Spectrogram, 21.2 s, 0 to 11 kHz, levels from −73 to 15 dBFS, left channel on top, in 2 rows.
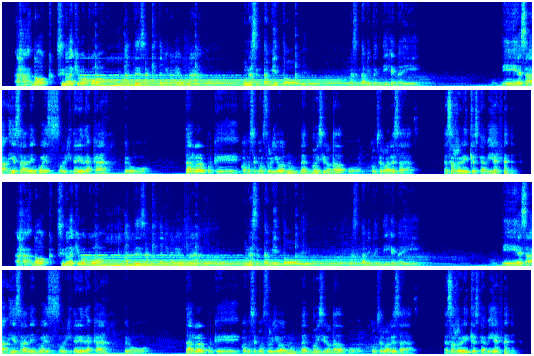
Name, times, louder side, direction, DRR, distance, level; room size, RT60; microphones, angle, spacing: voice 1, 0.2-2.0 2.4-4.1 4.8-6.0 6.9-8.3 10.0-13.5 14.3-18.8 19.4-20.7, equal, 35° left, 2 dB, 0.5 m, -23 dB
sound 1, 1.5-6.8, left 2 dB, 75° left, 0.7 m, -29 dB
sound 2, 1.7-13.7 14.9-18.5, right 2 dB, 60° right, 0.5 m, -29 dB
2.3 x 2.2 x 2.7 m, 0.36 s
head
